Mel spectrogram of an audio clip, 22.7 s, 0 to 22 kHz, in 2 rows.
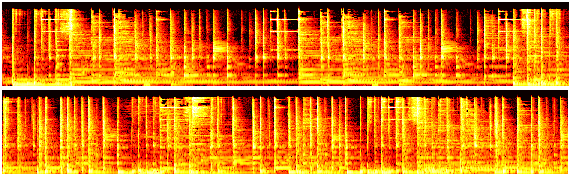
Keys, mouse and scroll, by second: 3.6-4.3 scroll down 1, 4.3-5.0 scroll up 3, 5.2-7.1 scroll down 11, 7.1-10.5 middle drag, 10.5-11.6 scroll up 4, 11.6-12.5 scroll up 3, 12.5-14.3 scroll up 2, 14.7-15.7 scroll, 18.8 click.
